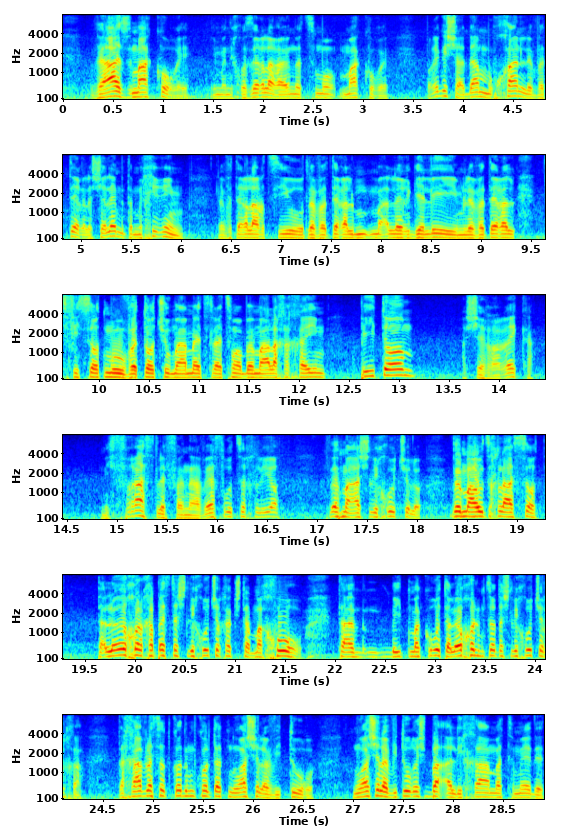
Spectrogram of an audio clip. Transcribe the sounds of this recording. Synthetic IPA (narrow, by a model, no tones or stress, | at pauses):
ve̞azmako̞ʁe̞imaniχo̞ze̞ʁlaʁaːjo̞nat͡smo̞mako̞ʁe̞ | b̥eʁeɡaʃeadamːuχanle̞vate̞ʁle̞ʃale̞me̞tame̞χiʁim | levate̞ʁalaʁt͡sijutle̞vate̞ʁalaleʁɡe̞limle̞vateʁalt̪fiso̞tmeuvato̞tʃeumeame̞t͡sleat͡smo̞be̞maːlaχaχaim | pito̞m | aʃe̞ʁhaʁe̞kʰa | nifʁasle̞fana̰ve̞fo̞ut͡sʁiχlijo̞t | vemaːʃliχutʃe̞lo̞ve̞maut͡sʁiχlaːso̞tatalo̞jaχo̞leχape̞st̪aʃliχutʃe̞lχakʃe̥at̪amaχuʁtabeitmakʁutat̪alo̞jaχolːimt͡so̞taʃliχutʃe̞lχa | at̪aχajavlaːso̞t̪ko̞de̞mko̞lt̪at̪nuaʃe̞lavituʁ | tnuaʃe̞lhavituʁjeʃbaʔaliχamat̪me̞d̪et̪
